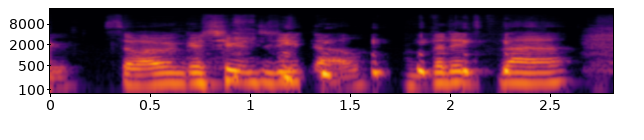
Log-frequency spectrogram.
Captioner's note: laughs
